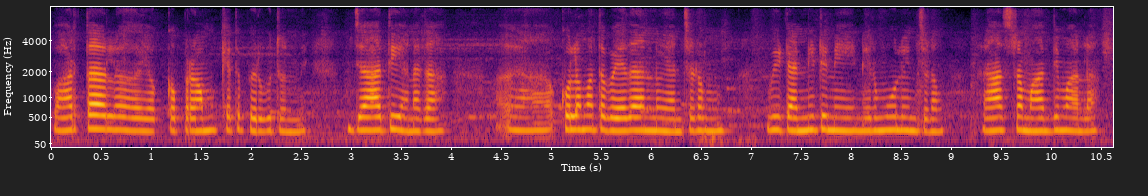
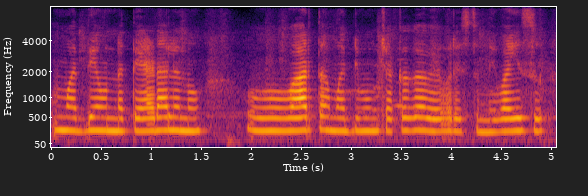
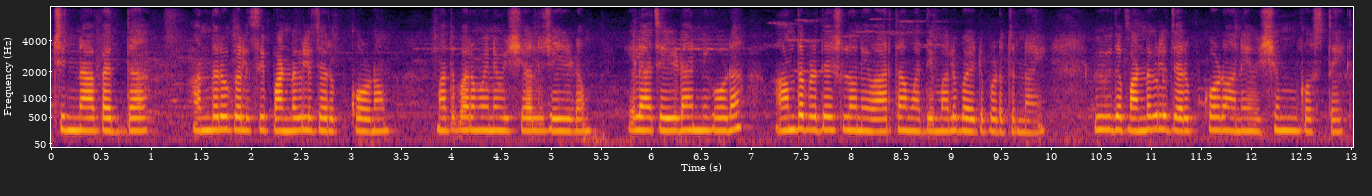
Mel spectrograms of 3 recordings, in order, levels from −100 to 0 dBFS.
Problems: none marked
